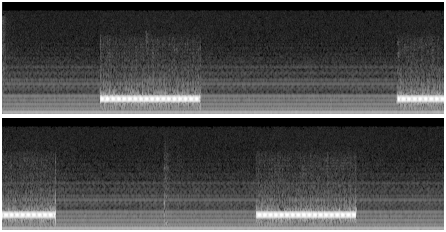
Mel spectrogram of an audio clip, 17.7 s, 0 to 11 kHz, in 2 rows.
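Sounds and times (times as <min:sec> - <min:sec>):
steady low electrical hum: 0:00.0 - 0:17.6
phone ringback tone on a call to a cell phone: 0:02.0 - 0:04.0, 0:07.9 - 0:09.9, 0:13.9 - 0:16.0.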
